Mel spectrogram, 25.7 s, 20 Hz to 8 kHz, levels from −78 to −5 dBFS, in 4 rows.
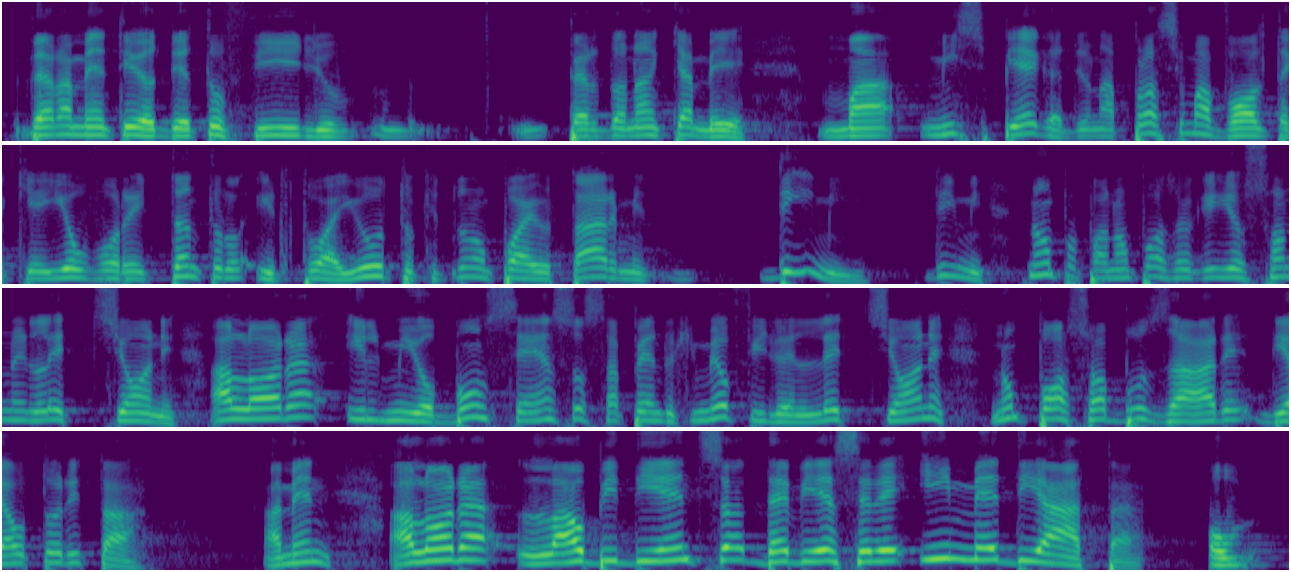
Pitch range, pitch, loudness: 155-210 Hz, 180 Hz, -29 LUFS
